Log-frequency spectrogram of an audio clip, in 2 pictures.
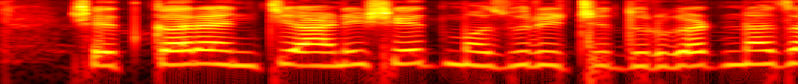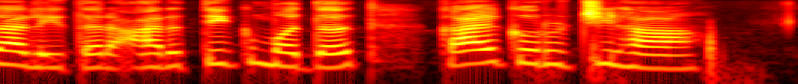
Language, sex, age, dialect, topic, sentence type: Marathi, female, 18-24, Southern Konkan, agriculture, question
